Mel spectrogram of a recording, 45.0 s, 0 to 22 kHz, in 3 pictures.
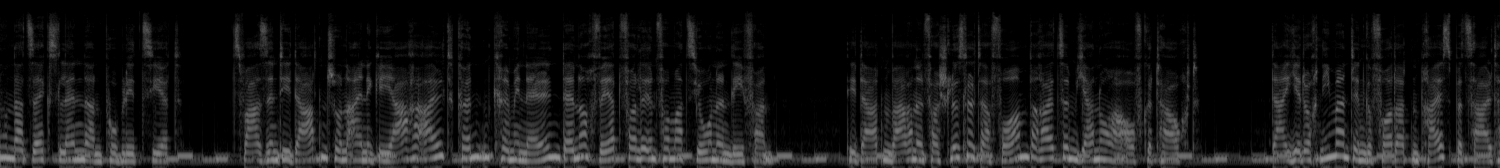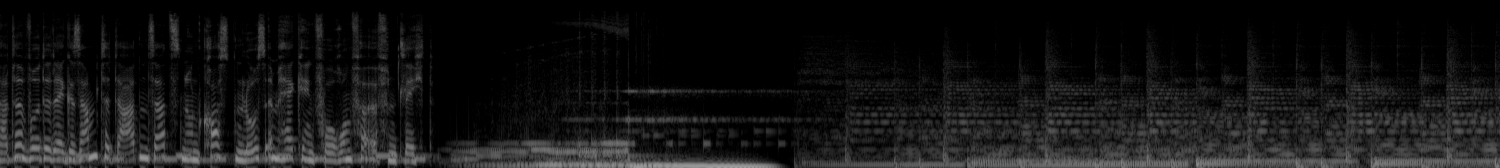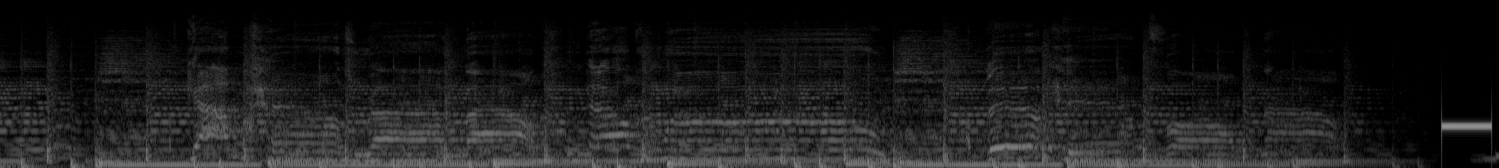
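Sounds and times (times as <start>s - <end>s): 
speech: 0.0s - 19.6s
brief low rumble: 19.4s - 23.1s
AI-composed grunge rock song with distorted guitars and pounding drums: 23.0s - 44.1s
short electronic beep: 44.4s - 44.9s.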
